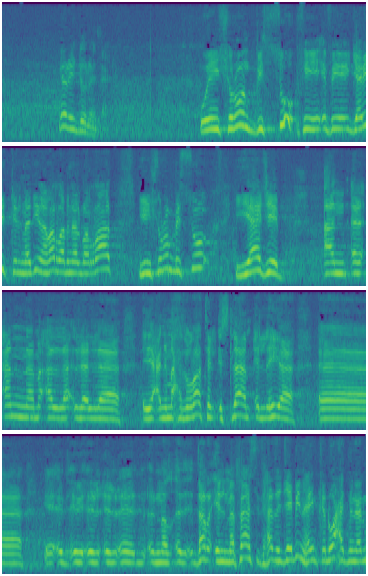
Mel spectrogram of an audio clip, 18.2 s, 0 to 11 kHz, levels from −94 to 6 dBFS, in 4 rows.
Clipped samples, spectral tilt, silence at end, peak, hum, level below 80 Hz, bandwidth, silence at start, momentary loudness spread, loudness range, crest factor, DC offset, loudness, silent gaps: under 0.1%; -4.5 dB/octave; 0 s; -4 dBFS; none; -58 dBFS; 10.5 kHz; 0 s; 14 LU; 2 LU; 16 dB; under 0.1%; -20 LUFS; none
